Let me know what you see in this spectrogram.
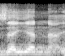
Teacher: Ingat, iya-nya hanya satu ketukan. Zayyan, nun yang lama ditandai dengan ada warna di situ.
